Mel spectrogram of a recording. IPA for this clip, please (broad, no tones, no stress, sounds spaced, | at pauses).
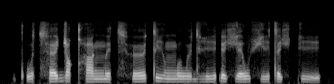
kʷʼ œ t͡sʰ ɛ ɟ ø qʰ ɛ ŋ͡m e t͡sʰ ø t i ŋʷ i w ʉ d ɦ i ɗ e ç e w ç i t ɛ ç k i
